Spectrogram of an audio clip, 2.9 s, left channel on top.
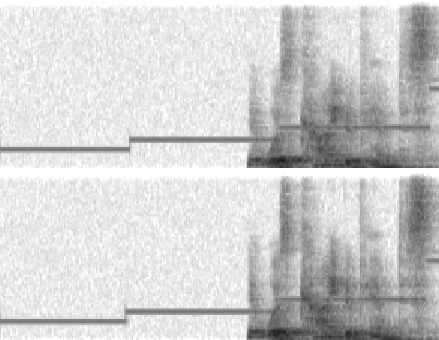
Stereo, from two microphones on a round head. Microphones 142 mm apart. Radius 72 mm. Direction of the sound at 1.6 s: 30° right (ahead or behind).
